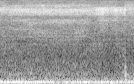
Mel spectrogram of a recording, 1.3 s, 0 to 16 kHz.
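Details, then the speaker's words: Toro Z-Master 3000 zero-turn mower tire; a long pin or nail picked up after running over something, causing a slow leak that made one side scalp the grass, has just been pulled out; continuous sharp hiss of air escaping through the puncture before plugging. "hey honey I hit a little something with the thing and you hear the air probably coming out"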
